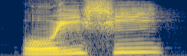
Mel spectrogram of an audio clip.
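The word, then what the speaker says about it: おいしい: say the fourth word the first character in the word is o the second is e the third is she and the fourth is again e so it will be pronounced as Oishi which means tasty or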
